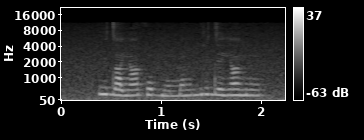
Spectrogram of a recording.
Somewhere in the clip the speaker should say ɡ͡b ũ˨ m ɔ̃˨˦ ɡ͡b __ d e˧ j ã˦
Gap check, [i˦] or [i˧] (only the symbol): i˦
